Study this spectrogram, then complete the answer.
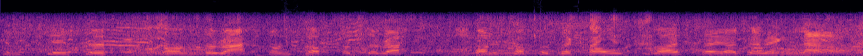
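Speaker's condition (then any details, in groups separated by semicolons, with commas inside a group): Cerebral palsy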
